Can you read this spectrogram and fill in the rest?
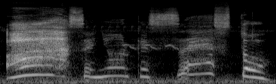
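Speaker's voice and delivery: high, strained cry out to God; re-enacted desperate wail, drawn out at the end; retold anguished cry. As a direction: cry out in high-pitched distress, voice thinning after the first burst. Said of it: "yo grité, yo dije".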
